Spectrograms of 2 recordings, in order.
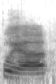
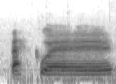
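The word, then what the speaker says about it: Bequia: we went to beway we kept calling it Bea and every comment on that video was oh it was just like the Tobago y That's not how you pronounce it so yeah backway we're saying back way we spent a lovely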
